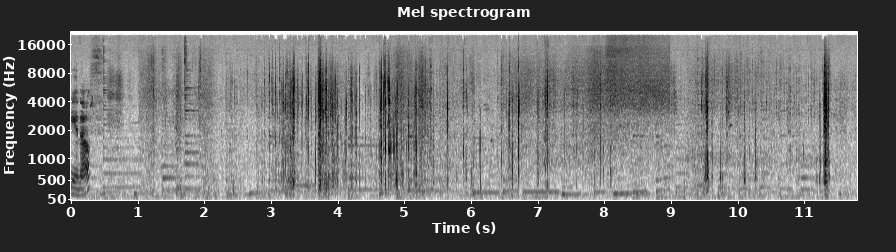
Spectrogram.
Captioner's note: bag opening, dirt falling; sounds of seeds spreading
